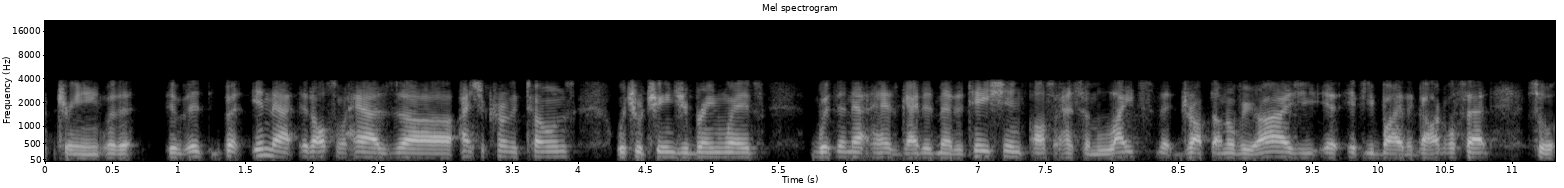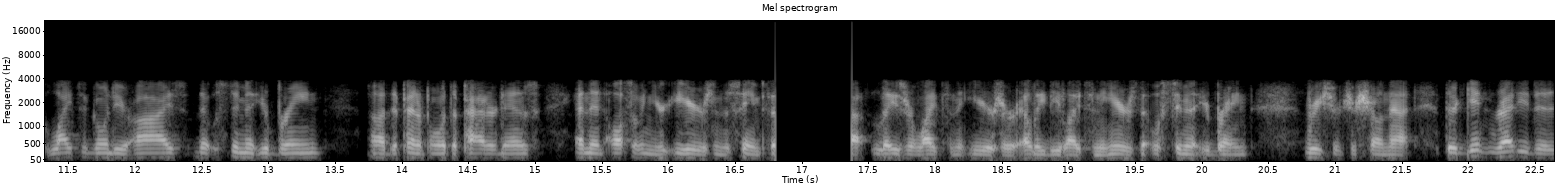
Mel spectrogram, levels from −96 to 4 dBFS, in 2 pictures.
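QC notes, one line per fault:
Throughout, iLBC codec: plainly audible narrowband coding, nothing above 3.7 kHz, each 30 ms frame coded independently, giving a rough, synthetic edge to the speech.
13.82 s to end, input switched to a poorer device: after "will stimulate your brain" the tone changes with no gap, band tops out near 3.8 kHz, level shifts about 5 dB, new background noise well below the speech; likely a change of input device.
16.80 to 17.37 s, audio dropout to silence: 0.57 s of dead silence with no room tone, content lost; likely the input was briefly disconnected or muted while recording continued.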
